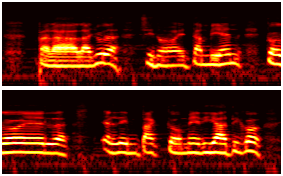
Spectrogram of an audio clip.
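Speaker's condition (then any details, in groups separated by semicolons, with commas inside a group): Cerebral palsy; mild, lesser degree of disability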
